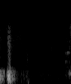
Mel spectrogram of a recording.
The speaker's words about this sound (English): Oh, who's that? The dog barking in the distance.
